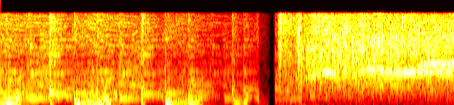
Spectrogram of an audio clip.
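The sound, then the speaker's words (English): Studio audience applause bursts in after a few seconds of rhythmic music with a heavy beat, then continues as a dense, steady clapping crowd to the end. “Yeah, you better put your hands together.”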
